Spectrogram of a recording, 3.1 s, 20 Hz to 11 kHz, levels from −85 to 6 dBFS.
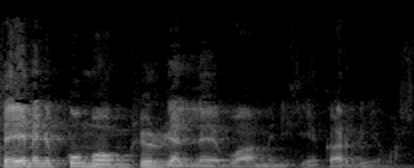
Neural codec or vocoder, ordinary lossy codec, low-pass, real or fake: none; MP3, 48 kbps; 9.9 kHz; real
